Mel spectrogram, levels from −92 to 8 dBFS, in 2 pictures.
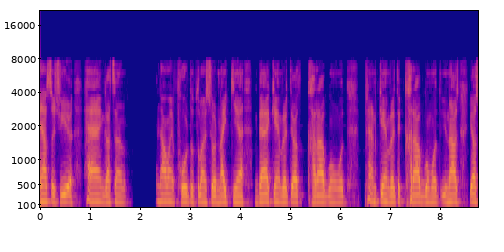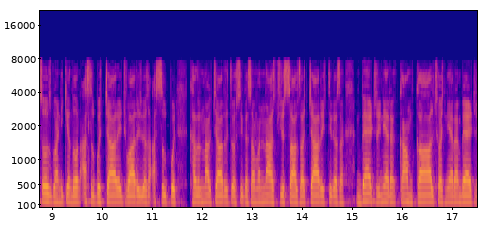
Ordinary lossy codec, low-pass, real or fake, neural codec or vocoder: none; none; fake; codec, 16 kHz, 8 kbps, FunCodec, trained on LibriTTS, 25 frames a second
